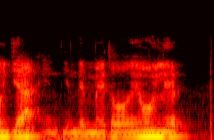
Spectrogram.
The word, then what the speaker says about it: Euler: Se pronuncia Euler en francés.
